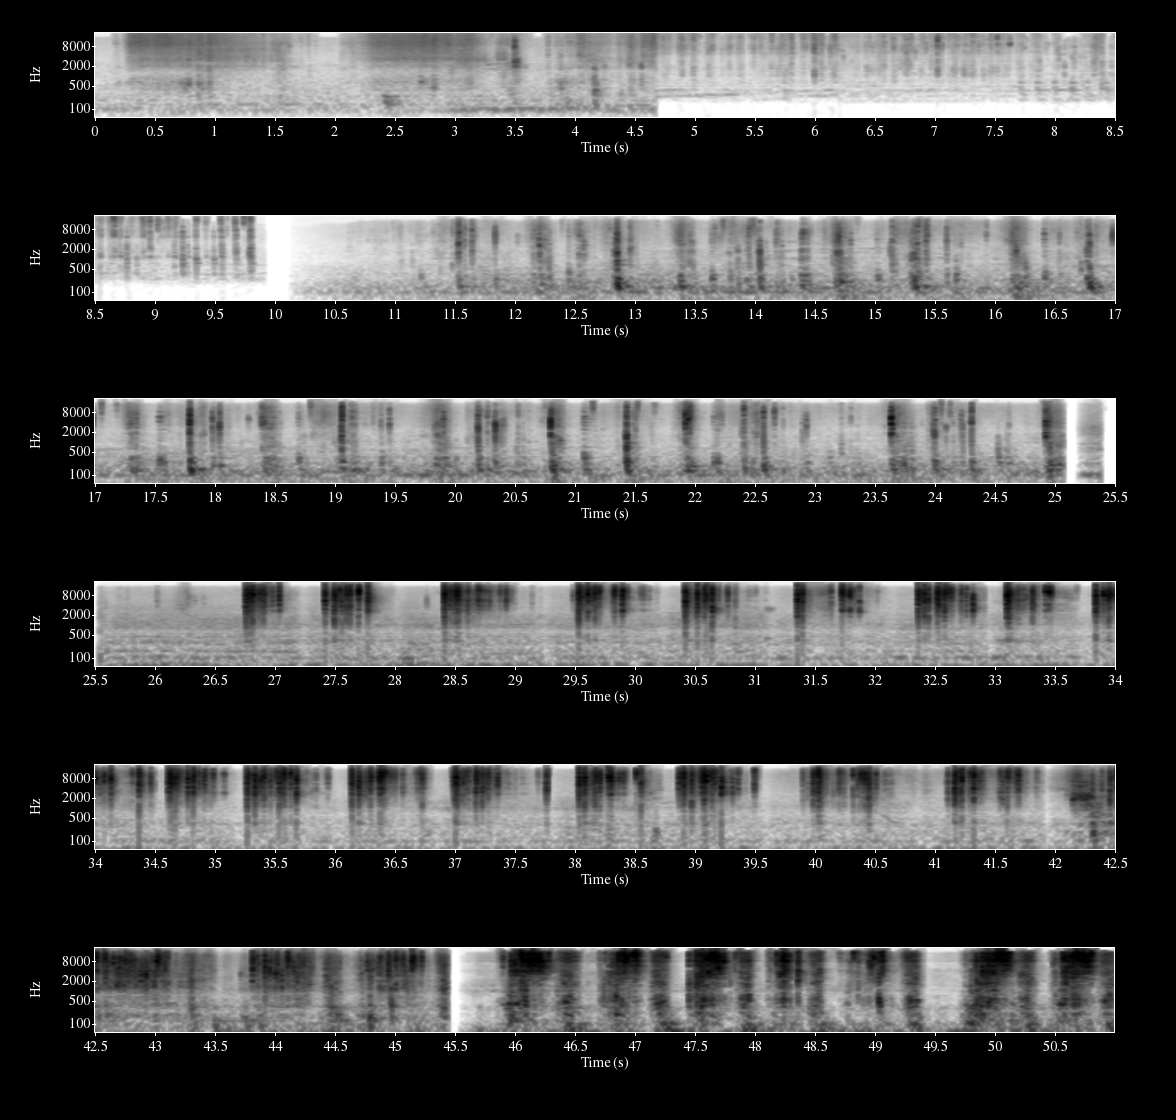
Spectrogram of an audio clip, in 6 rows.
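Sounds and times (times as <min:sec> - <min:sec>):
slime crisp crunches: 0:02.3 - 0:08.0, 0:26.2 - 0:50.9.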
